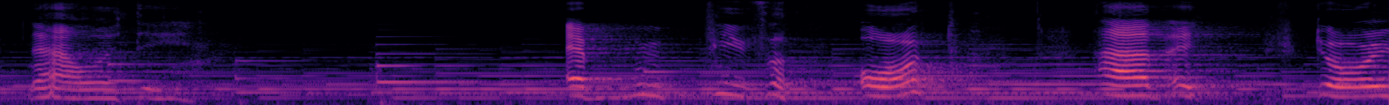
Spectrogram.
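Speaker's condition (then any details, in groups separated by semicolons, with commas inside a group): Cerebral palsy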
